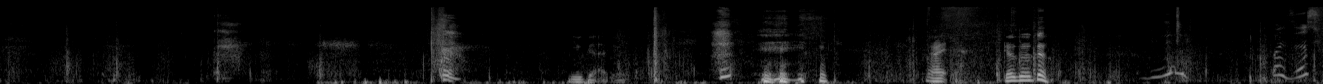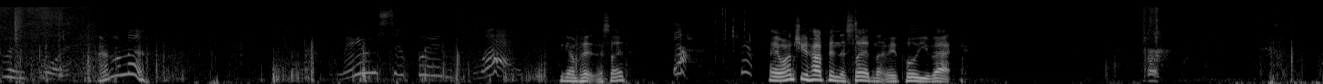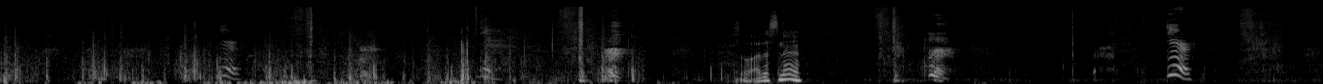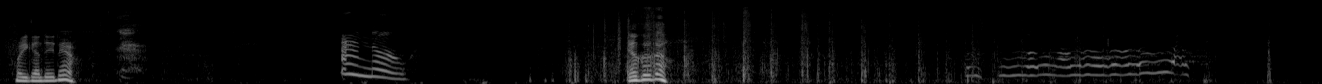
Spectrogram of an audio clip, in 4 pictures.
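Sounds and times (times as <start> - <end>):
snow crunching and soft thuds: 0.0 - 20.2, 21.4 - 42.3, 43.7 - 52.9
child vocal sound falling in pitch: 49.4 - 51.7.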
